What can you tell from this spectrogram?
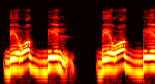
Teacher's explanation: را کو موٹا یعنی پر پڑھیں گے کیونکہ را کے اوپر زبر ہے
